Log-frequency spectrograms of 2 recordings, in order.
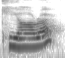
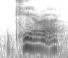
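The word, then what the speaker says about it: Ciara: Now, we pretty much all mispronounced this at the time by calling it Kiara. It wasn't. It was Storm Kira.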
